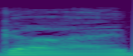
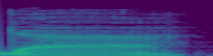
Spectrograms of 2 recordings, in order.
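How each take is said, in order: First: The vowel is a full gliding i sound. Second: The vowel is flattened in the Southern way. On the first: "as in guy" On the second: "becoming ga"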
